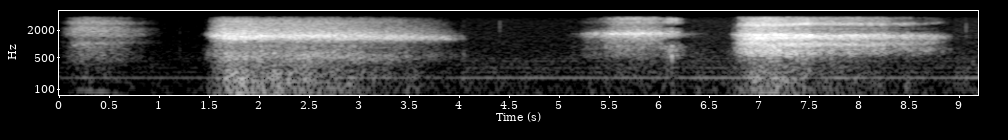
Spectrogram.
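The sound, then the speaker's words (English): Deep breathing: a few slow, long, airy inhales and exhales, rising and fading in smooth swells with short gaps between them, heard alone without talk. “A couple nice deep breaths.”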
